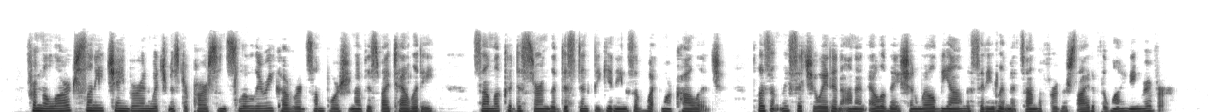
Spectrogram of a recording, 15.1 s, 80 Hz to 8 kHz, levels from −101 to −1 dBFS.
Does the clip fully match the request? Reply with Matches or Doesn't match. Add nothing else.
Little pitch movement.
Matches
